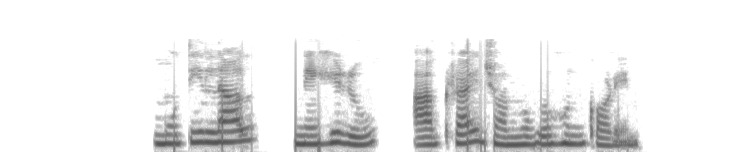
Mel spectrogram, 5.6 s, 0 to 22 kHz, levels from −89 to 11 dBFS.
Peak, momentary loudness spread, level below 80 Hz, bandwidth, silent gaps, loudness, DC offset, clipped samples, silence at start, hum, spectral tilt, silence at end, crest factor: -12 dBFS; 9 LU; -62 dBFS; 7.4 kHz; 2.00-2.20 s, 2.85-3.09 s; -29 LUFS; under 0.1%; under 0.1%; 1.15 s; none; -7 dB/octave; 0.8 s; 18 dB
